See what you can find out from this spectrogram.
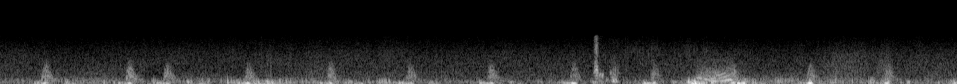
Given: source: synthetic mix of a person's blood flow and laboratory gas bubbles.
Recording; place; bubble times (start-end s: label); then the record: Doppler ultrasound of blood flow; subclavian vein
5.92-6.21 s: bubbles
From the record:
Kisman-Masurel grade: 112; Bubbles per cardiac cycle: 1 to 2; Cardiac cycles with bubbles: 1 to 10%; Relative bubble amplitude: moderate (0.250 to 0.450); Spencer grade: 1 (occasional bubble signal discernible with the cardiac motion signal, with majority of cardiac periods free of bubbles); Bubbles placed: anywhere in the cardiac cycle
